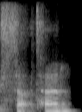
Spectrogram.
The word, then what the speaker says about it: CPTED: through environmental design so the acronym they pronounced it like septed uh and basically this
